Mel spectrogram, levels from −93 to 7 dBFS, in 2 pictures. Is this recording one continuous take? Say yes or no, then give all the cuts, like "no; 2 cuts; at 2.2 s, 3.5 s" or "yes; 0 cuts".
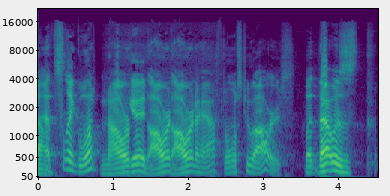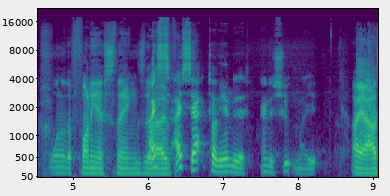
no; 4 cuts; at 1.2 s, 1.8 s, 4.4 s, 7.4 s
